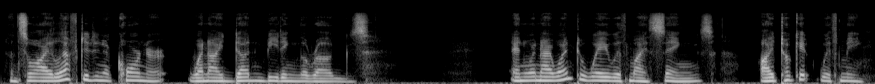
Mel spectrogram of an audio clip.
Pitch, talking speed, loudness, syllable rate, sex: 165 Hz, 185 wpm, -20 LUFS, 4.7 syllables/s, male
